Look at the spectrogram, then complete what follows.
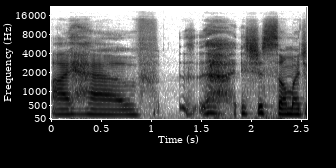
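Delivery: soft, breathy, weary, drained sigh.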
